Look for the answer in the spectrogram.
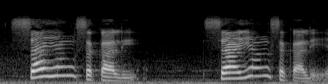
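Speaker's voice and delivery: Sayang sekali, slowly, with the stress on Sayang; slow pronunciation. Shown as a demonstration. Teacher models Sayang sekali slowly for listeners, slow pronunciation. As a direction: drawl Sayang sekali out for students. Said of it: "Los pronunciaré lentamente".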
